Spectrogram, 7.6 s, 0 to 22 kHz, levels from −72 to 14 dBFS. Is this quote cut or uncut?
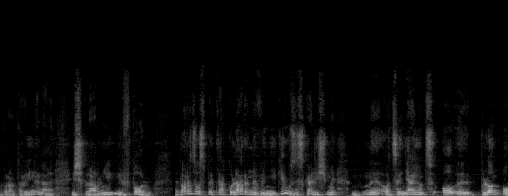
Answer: cut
